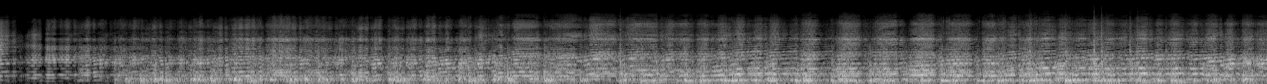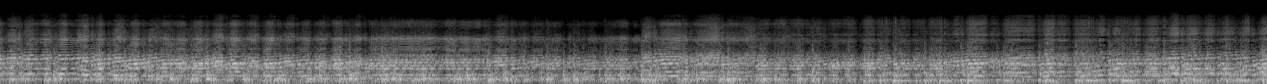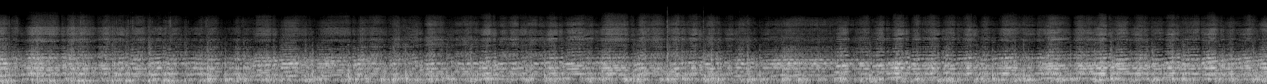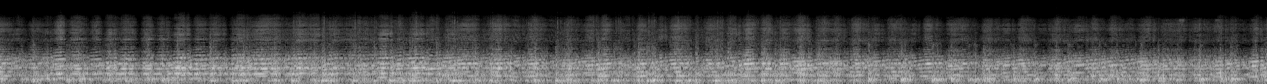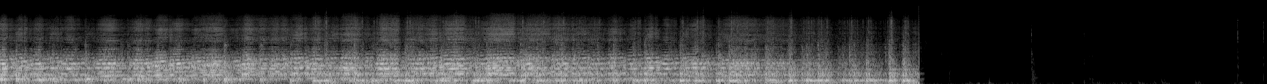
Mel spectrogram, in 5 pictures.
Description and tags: Evening entertainment aboard starship Enterprise. Drum and mouth harmonica.
Space, music, spaceship, entertainment, Enterprise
